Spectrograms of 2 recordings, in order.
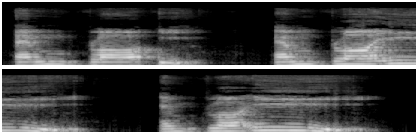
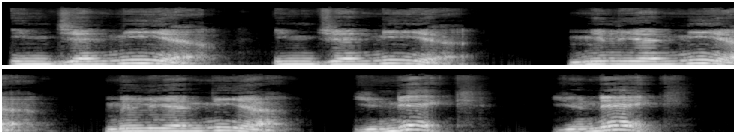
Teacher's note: For all this example, observe one thing, stress fall on last syllable.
